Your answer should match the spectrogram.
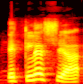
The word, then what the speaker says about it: ecclesia: Para mas maintindihan natin, ang church, the word church came from two Greek words, ecclesia at saka kyriakon, doma. Okay? Ang ecclesia, ang pronunciation talaga niyan, ecclesia.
